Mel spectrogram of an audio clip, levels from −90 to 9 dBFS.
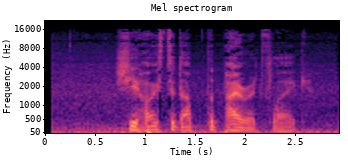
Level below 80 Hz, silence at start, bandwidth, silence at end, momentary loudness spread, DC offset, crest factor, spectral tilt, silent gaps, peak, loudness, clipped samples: -32 dBFS; 0.05 s; 16.5 kHz; 0 s; 20 LU; under 0.1%; 20 dB; -5.5 dB/octave; none; -2 dBFS; -21 LUFS; under 0.1%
